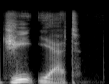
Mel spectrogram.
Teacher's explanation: The U turned into a soft Y. Eat lost its vowel length. So, did you eat yet became Jeet yet? · did became a J sound. The U turned into a soft Y. Eat lost its vowel length.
